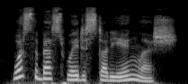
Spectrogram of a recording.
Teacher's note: You can see that the word to becomes ta, and it's just barely pronounced at the end of way.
